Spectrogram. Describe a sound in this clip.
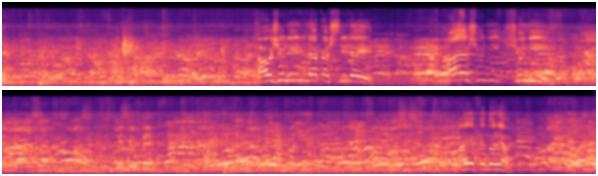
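A crowd of men chatters loudly close by.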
